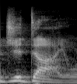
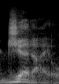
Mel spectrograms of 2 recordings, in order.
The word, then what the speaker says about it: Jedi: Not the Jedi Order, Jedi Order. – Yes. – Now I could go back to saying the proper Jedi instead of doing the emphasis on the die.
